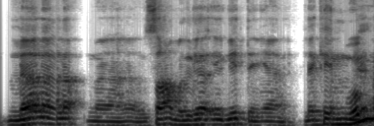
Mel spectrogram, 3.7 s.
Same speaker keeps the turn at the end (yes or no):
yes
